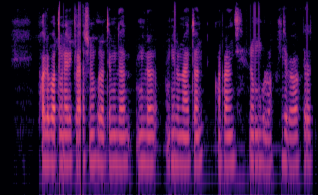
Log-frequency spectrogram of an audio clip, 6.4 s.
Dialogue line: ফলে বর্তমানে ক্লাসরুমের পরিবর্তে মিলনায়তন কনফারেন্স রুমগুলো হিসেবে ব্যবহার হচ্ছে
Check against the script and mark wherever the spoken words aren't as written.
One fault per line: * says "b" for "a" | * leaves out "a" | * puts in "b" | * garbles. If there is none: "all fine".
all fine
